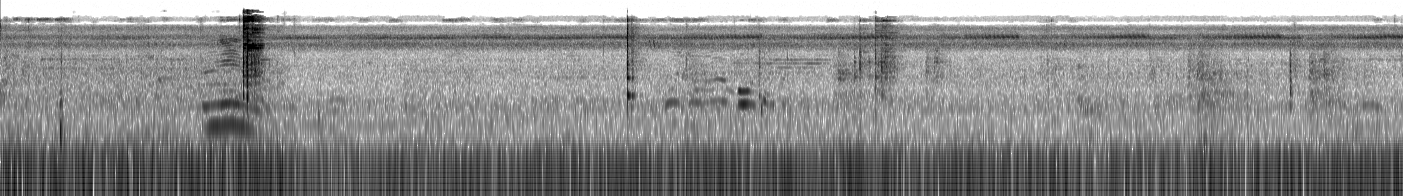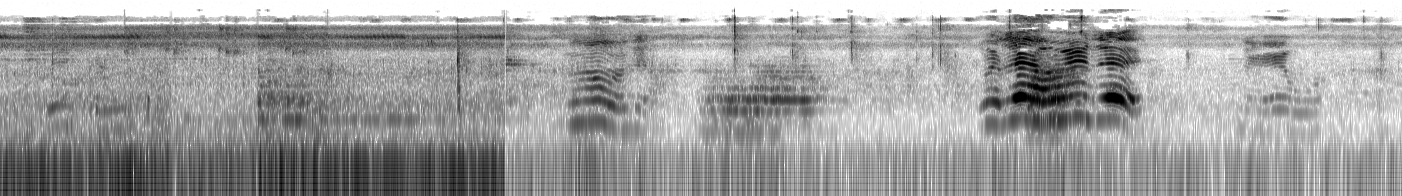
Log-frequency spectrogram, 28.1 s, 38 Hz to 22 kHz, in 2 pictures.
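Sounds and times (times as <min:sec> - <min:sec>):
insects chirring: 0:00.0 - 0:28.0
metal utensils clinking on plates: 0:02.4 - 0:02.8.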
